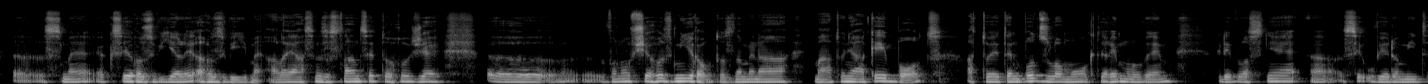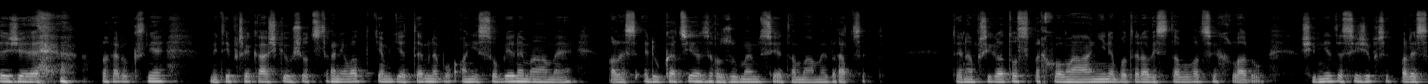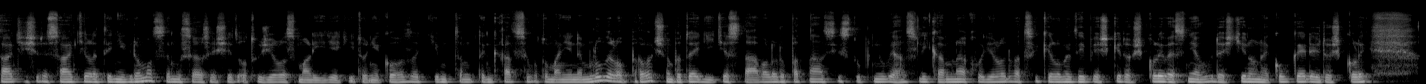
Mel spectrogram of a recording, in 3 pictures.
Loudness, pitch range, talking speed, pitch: -30 LUFS, 115-130 Hz, 160 wpm, 120 Hz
